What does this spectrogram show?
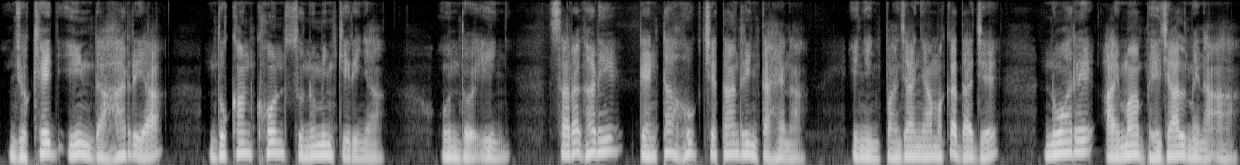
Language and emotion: Santali, fearful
